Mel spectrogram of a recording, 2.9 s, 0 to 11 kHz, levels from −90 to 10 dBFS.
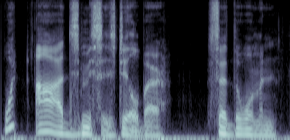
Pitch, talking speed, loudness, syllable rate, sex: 100 Hz, 145 wpm, -18 LUFS, 4.2 syllables/s, male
